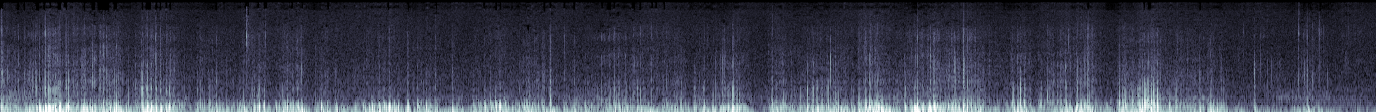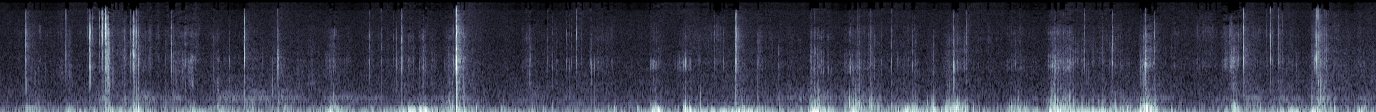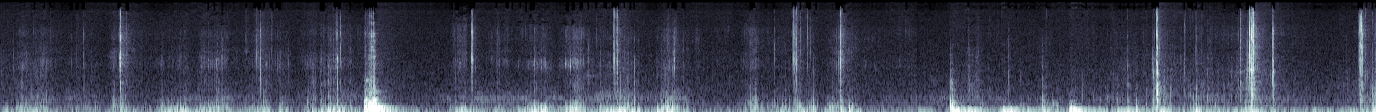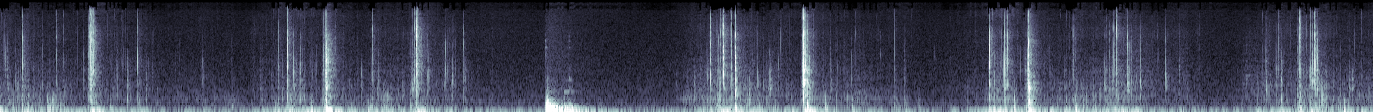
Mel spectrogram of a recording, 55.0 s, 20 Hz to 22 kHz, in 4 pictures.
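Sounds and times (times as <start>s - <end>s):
wax wrap crinkling and peeling: 14.0s - 18.4s, 38.5s - 40.4s, 41.0s - 42.9s, 43.8s - 46.0s, 48.1s - 50.3s, 51.0s - 55.0s
heavy thumps: 31.2s - 31.6s, 37.0s - 37.4s, 46.7s - 47.5s.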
